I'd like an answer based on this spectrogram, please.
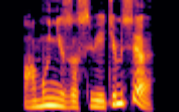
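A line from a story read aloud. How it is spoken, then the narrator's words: Calm question. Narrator (Russian): довольно спокойно поинтересовался Рыжий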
